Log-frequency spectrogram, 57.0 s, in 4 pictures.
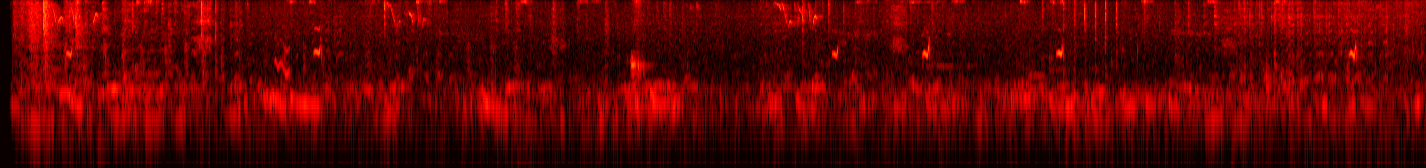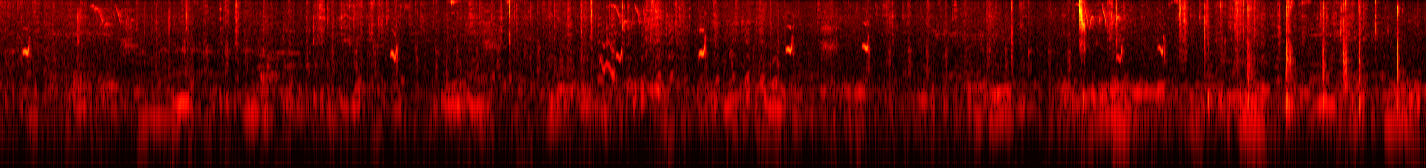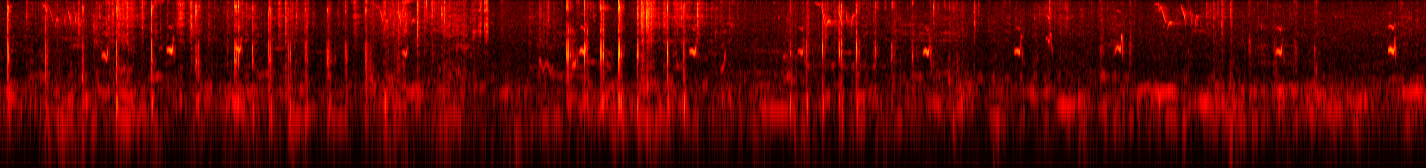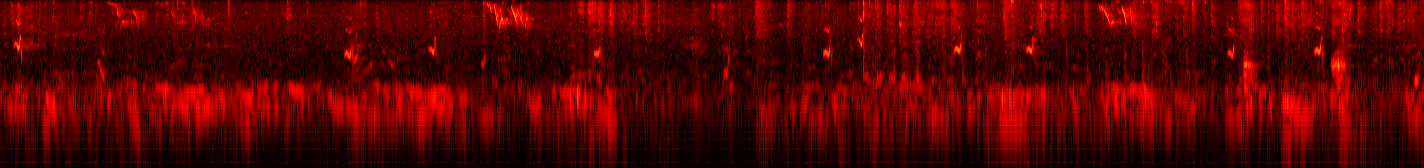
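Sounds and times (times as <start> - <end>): low warbling bird calls: 5.1 - 45.0, 50.0 - 57.0
quick clicks and scratches: 23.1 - 37.9.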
